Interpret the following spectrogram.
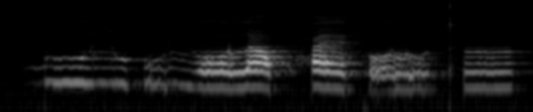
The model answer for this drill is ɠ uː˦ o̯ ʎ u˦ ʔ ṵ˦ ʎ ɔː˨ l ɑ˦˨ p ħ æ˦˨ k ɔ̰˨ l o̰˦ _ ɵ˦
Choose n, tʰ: tʰ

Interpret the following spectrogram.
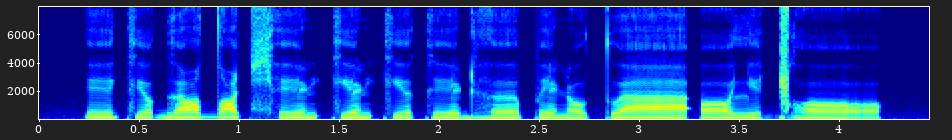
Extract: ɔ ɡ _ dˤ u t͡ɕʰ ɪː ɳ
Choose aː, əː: əː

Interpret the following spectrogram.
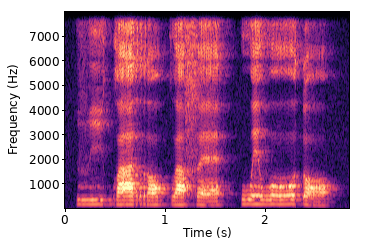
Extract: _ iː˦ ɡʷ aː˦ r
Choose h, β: β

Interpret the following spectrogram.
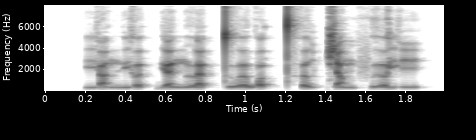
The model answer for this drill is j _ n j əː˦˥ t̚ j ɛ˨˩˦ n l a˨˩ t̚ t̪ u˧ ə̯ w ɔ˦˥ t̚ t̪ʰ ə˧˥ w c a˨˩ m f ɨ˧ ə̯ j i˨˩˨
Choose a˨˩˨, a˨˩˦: a˨˩˨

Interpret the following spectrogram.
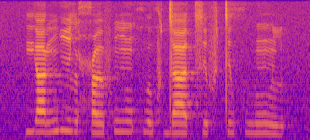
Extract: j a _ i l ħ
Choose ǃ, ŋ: ŋ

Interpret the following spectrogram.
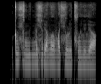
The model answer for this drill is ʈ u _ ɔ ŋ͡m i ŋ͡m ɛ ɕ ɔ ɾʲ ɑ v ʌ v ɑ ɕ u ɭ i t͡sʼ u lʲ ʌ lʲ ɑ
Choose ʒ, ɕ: ɕ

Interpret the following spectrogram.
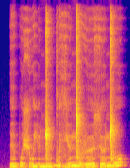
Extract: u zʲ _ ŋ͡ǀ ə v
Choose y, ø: ø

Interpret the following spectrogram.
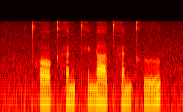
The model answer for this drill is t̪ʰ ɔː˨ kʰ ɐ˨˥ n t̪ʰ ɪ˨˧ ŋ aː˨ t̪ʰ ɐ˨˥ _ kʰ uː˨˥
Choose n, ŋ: n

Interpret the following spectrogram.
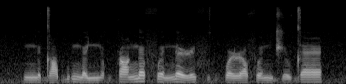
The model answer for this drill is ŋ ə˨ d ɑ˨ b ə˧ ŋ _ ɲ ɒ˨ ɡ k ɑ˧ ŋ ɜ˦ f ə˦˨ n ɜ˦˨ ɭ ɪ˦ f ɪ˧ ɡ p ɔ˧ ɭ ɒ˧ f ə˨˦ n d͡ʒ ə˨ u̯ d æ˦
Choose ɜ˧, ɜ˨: ɜ˨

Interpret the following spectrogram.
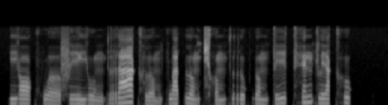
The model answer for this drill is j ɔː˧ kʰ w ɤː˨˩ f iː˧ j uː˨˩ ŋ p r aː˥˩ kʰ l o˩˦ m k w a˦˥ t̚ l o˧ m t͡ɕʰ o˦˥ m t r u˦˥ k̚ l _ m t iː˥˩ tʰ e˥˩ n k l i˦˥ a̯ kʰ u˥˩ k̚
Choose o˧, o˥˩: o˧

